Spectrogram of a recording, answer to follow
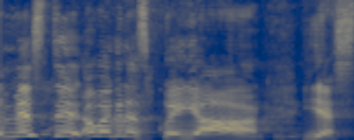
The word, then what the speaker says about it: Cuellar: Oh my goodness, Cuellar. Yes, the L is silent. So Cuellar, she's the founder of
